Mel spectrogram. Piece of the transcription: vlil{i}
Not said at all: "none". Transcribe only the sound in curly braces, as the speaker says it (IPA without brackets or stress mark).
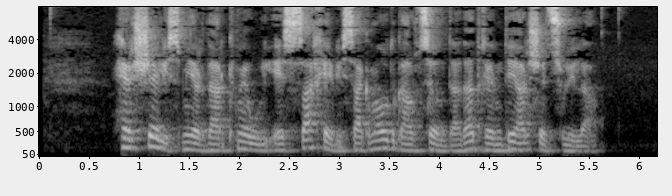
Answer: a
